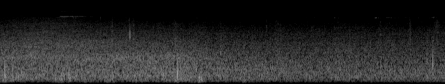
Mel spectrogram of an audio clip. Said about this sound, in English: Sounds like traffic is moving forward, Vance, north on York Road, but not south, so that confirms my plan.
